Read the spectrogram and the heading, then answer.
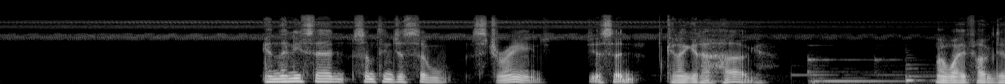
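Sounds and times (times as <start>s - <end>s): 
insects chirping in the night air: 0.0s - 10.0s
speech: 2.6s - 8.2s, 9.4s - 10.0s.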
